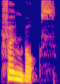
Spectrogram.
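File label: "phone box", British English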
